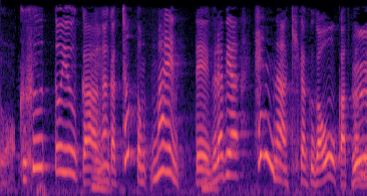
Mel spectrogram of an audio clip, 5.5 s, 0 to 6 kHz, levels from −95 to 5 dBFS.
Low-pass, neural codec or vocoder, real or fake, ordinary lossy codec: 5.4 kHz; none; real; none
